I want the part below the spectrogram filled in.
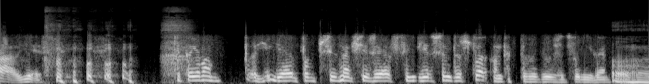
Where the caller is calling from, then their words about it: Zgierz, Łódź Voivodeship, Poland; Pozdrawiam ze Zgierza.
